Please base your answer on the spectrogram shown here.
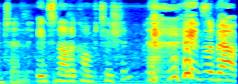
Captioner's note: laughs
